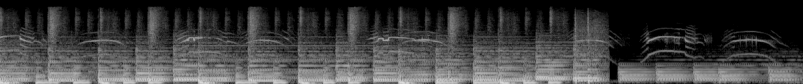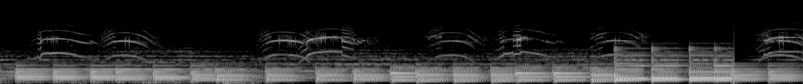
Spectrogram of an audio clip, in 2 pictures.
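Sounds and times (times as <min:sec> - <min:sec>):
cat meows pitched to a tune: 0:10.6 - 0:11.7.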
